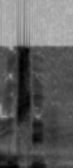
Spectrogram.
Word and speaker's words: Musci: El canal lleva mi nombre, Marisa Musi. La lista de reproducción es Serenamente. – ¿Cómo se escribe Musi? – M-U-S-C-I latina.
